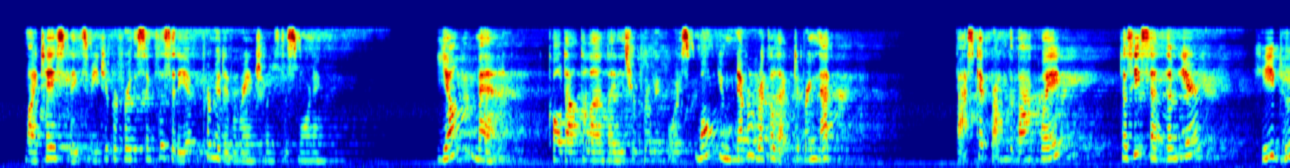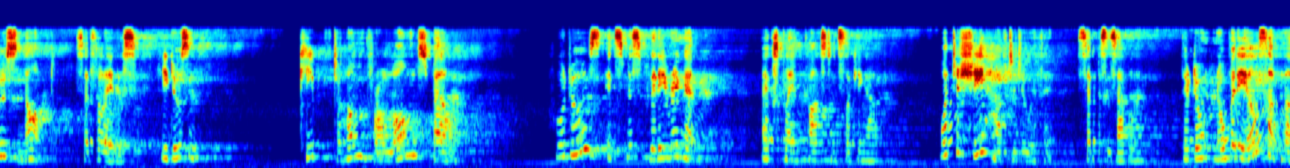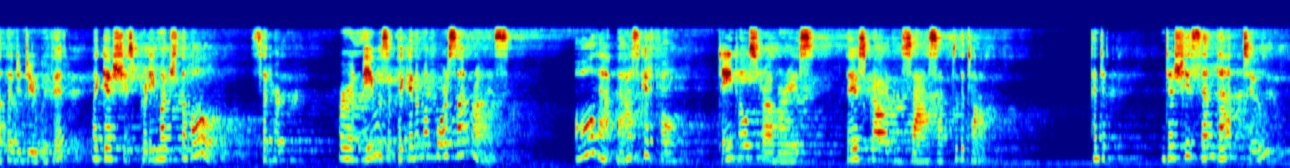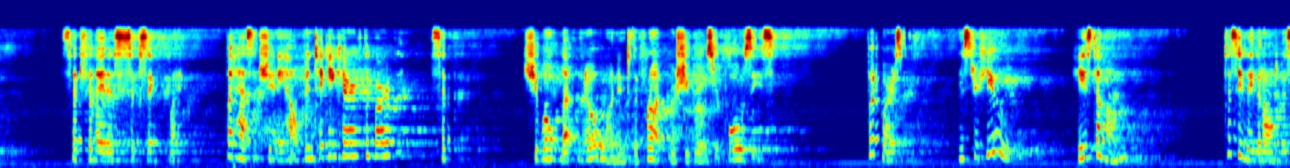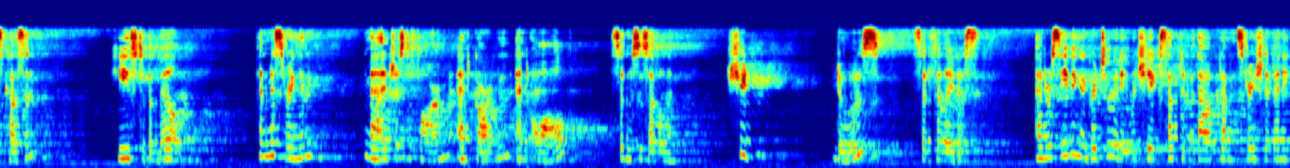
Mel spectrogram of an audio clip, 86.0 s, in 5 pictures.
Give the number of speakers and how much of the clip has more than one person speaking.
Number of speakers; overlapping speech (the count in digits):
1, no overlap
